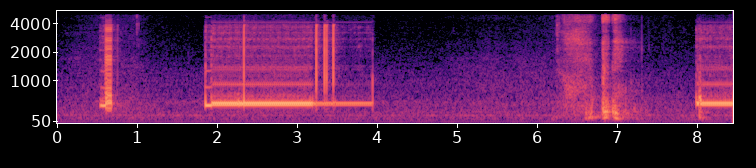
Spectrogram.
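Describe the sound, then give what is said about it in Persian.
A telephone ringback tone sounds while a call is being placed: one long, steady, buzzing tone, a pause, then another tone starting at the end, with a brief rustle in between. “دو تا زنگ میخوره.”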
